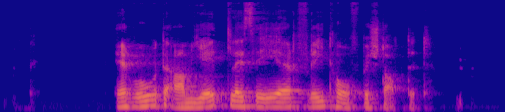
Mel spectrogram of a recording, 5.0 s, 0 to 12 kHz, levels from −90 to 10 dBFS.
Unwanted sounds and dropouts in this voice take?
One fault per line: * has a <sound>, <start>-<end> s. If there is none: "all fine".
all fine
